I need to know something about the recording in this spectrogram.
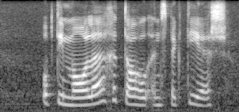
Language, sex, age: Afrikaans, female, 18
